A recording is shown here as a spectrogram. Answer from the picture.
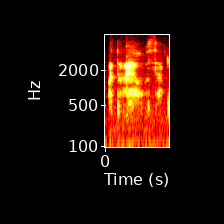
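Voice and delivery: hushed, frightened whisper; scared whisper. Real, not acted. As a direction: whisper it like something's in the room. Spooked by noise, whispering.

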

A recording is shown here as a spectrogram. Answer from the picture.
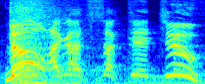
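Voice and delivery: very high panicked cry; dismayed wail. Real, not acted. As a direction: wail as you get pulled in. Sucked in while rescuing.

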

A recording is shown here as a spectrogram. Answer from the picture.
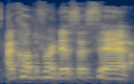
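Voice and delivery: normal talking voice

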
